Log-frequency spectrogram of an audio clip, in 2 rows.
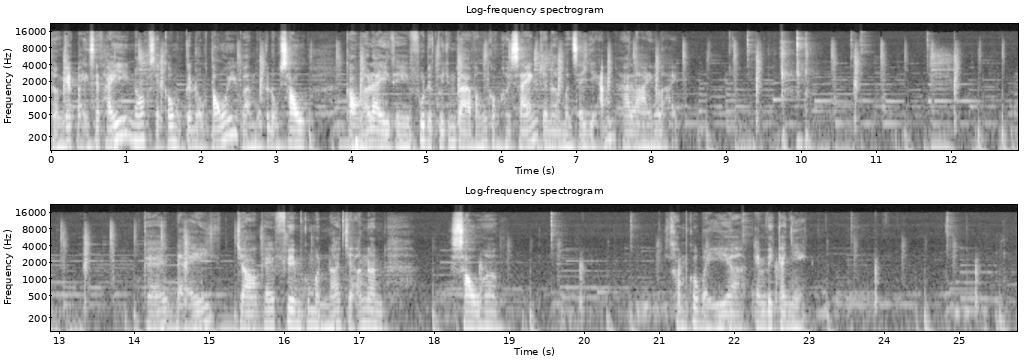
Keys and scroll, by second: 9.8 ctrl+z.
